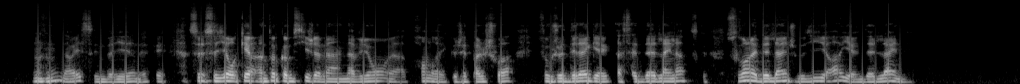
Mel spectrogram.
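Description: Something in the system is blocking the USB bus or the audio driver every 0.125 seconds, causing periodic USB or driver dropouts from 0.12 s to 10.13 s. Each time, around 10 ms of audio goes missing and is replaced by silence, about seventy gaps in all. In the speech, this comes through as a steady ticking at eight per second, audible whenever the voice is present and falling away in pauses.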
